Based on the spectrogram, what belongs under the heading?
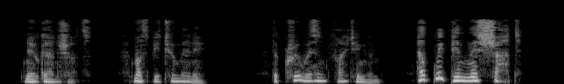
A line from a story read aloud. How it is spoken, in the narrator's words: Susanna whispered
